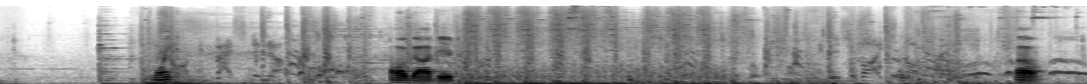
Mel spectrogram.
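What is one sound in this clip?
Game weapons clash and whoosh with sharp hits.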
